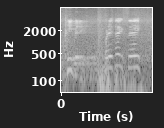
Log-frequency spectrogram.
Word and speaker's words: Peabody: won't get it right it is not peabody it's peabody what do you think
